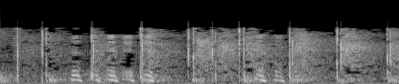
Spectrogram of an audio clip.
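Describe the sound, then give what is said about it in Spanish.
Around a dozen sharp hand claps land in an uneven rhythm, some in quick pairs, ringing out over a voice talking underneath; people in the queue for a hotel's shared bathroom clap to hurry the engineer inside. “El ingeniero adentro del baño oye que le hacen palmas y se da un poco de prisa.”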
